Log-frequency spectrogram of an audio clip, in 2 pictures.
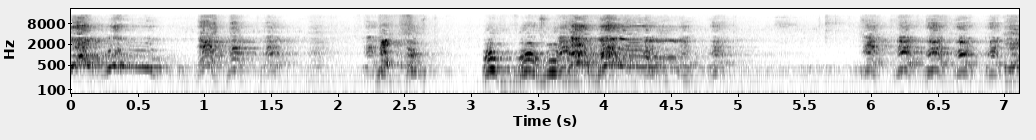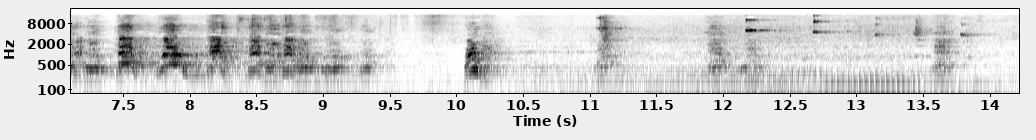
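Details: Aggressive German Shepherd barking in rapid irregular bursts, harsh barks clustered with short gaps, a few sharp single barks later, faint high tones near the end.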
